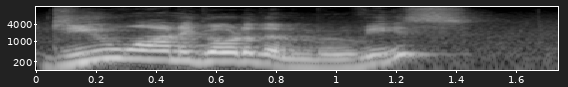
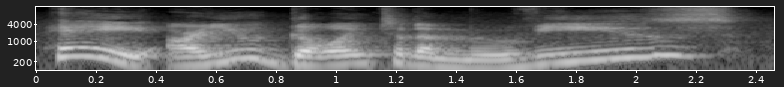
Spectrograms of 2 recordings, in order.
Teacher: my tone of voice is going up a little bit at the end of the sentence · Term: intonation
